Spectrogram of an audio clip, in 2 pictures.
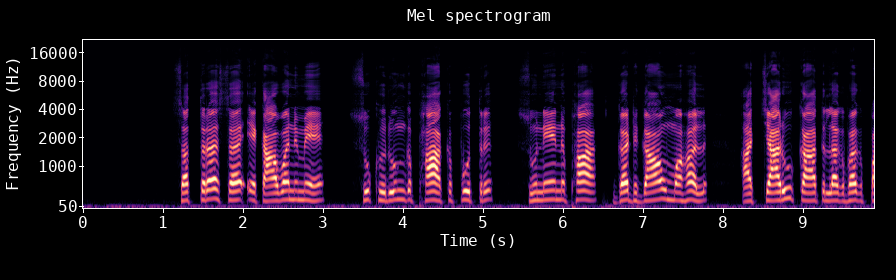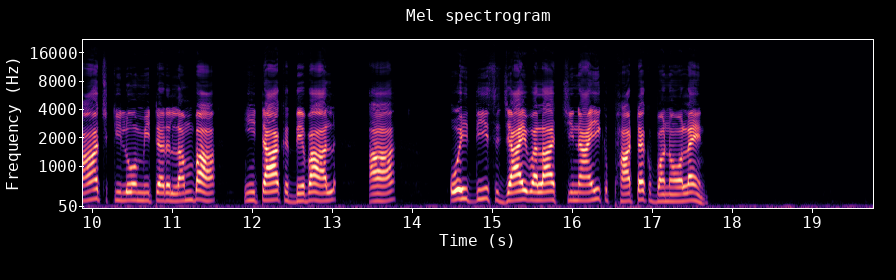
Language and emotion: Maithili, neutral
